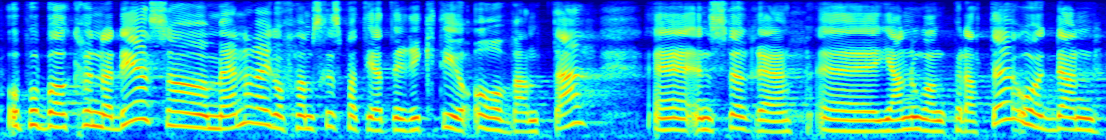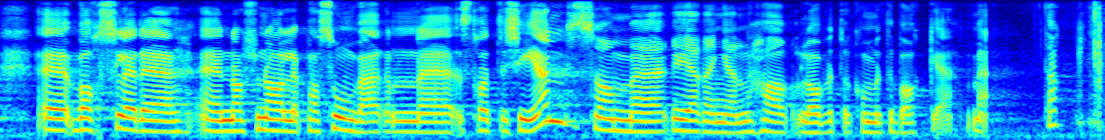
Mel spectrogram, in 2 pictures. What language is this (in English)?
Norwegian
